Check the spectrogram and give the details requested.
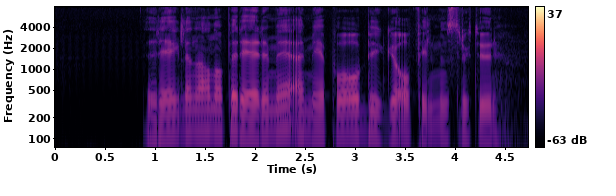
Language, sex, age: Norwegian, male, 35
